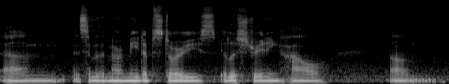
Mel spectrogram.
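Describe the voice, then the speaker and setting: Low, slow, hesitant man from Hawaii. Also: monotone, mellow, slight background noise. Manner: hesitant, many ums and pauses. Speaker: playwright. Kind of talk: casual personal reflection.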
